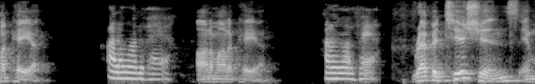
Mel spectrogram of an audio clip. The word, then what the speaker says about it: onomatopoeia: that right there yeah that p OE is Latin and it's pronounced pea so autumn on a pea I don't have onomatopoeia I love it repetitions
